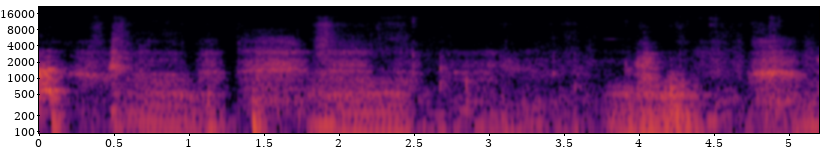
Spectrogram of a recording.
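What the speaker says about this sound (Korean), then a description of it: "지금 찬이가 짖는 거는 내일이 지금 쑥 끼어들려고 하니까 끼어들지 말라고" Two dogs play together indoors, one giving short, close barks and yips through rough-and-tumble play, with soft whimpers and scuffling in between.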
